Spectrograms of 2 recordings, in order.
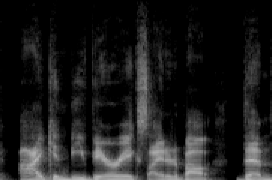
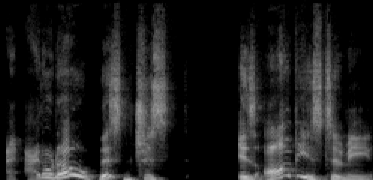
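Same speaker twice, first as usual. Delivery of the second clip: much higher, exasperated disbelief; baffled; 9 semitones higher than usual. Retold or imitated. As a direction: act baffled that anyone disagrees. Retelling own reply to angry people.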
